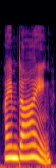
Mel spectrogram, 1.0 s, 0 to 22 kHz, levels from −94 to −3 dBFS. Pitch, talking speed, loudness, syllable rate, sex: 240 Hz, 175 wpm, -12 LUFS, 5.1 syllables/s, female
